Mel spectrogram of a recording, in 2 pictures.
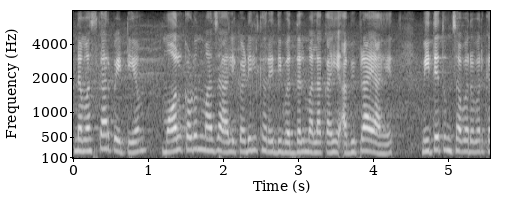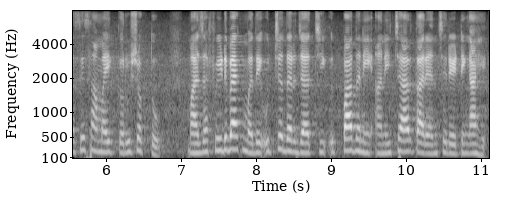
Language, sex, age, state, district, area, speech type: Marathi, female, 18-30, Maharashtra, Jalna, urban, read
